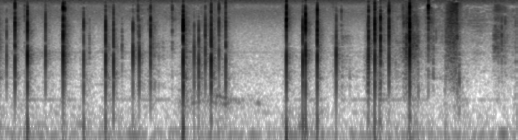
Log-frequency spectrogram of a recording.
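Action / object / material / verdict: tap / soft plastic notebook cover / soft plastic / none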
